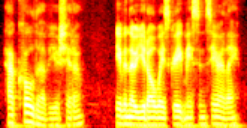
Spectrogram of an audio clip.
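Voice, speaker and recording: A man voicing a cool, composed tall woman who speaks calmly and softly in a visual novel read-aloud. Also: on the low side, fast. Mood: reproachful.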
